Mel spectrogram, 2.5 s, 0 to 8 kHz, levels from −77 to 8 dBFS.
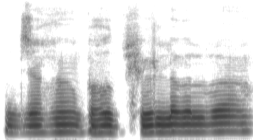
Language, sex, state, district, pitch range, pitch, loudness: Bhojpuri, male, Uttar Pradesh, Gorakhpur, 110-115 Hz, 115 Hz, -17 LUFS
